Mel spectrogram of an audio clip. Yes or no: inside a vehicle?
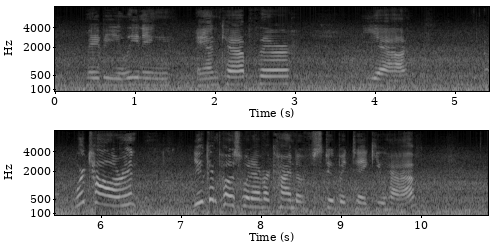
yes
